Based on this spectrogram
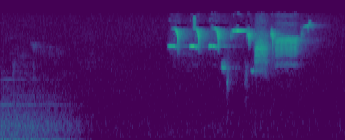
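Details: Song sparrow song: after a second of faint low rumble and a quiet gap, three or four clear, evenly spaced introductory notes, then a jumbled run of buzzy trills and quick twittering notes lasting about two seconds.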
